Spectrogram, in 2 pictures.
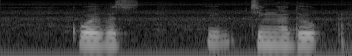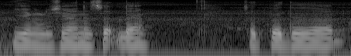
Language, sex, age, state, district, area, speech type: Manipuri, male, 18-30, Manipur, Tengnoupal, urban, spontaneous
